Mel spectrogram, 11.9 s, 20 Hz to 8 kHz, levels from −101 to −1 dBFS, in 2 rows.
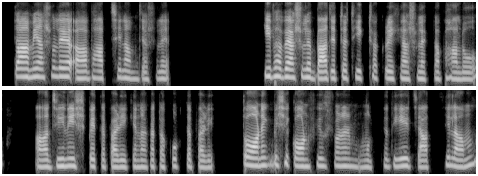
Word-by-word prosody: তো - - -5
আমি 255 +1 +3
আসলে 270 +1 -1 0.2
আ - - +5 0.2
ভাবছিলাম 220 0 -2
যে - - -8
আসলে 205 +2 -7 1.3
কিভাবে 265 -1 +4
আসলে 245 0 0
বাজেটটা 210 +2 +4
ঠিকঠাক 220 -1 -5
রেখে 205 0 -2
আসলে 200 +1 -3
একটা 205 +2 -7
ভালো 195 0 -1 0.6
আ - - +4 0.2
জিনিস 220 0 +2
পেতে 205 -1 -2
পারি, 200 0 +2
কেনাকাটা 200 -1 -4
করতে 215 -1 -6
পারি। 190 -1 -3 0.4
তো - - -3
অনেক 240 +1 +4
বেশি 295 +5 -1
কনফিউশনের 220 +1 -1 0.2
মধ্যে 195 +2 -10
দিয়ে 220 +2 +1
যাচ্ছিলাম। 200 +2 0
215 Hz, 145 wpm, -25 LUFS, 200-230 Hz, 1.3 s, আ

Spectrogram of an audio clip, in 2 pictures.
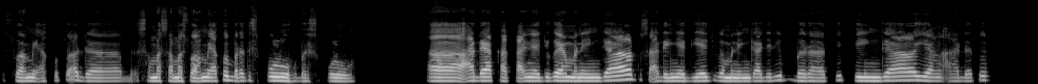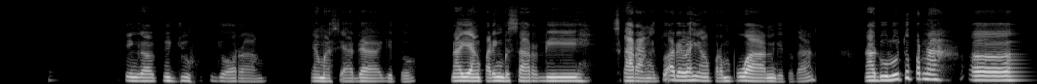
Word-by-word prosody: suami 160 -2 -1
aku 155 +1 -14
tuh - - -10
ada 155 -2 -5
b 155 - -16
sama 160 -2 -1
sama 160 0 -1
suami 160 +1 0
aku 195 +2 -2
berarti 170 +1 -6
10 175 -2 +2
bersepuluh, 155 -1 -5 0.7
eee, 160 -1 +2
ada 170 0 +3
kakaknya 165 0 -1
juga 170 +2 +1
yang 170 - +3
meninggal, 165 +6 +3
terus 225 -3 -21
adiknya 160 0 0
dia 165 +2 0
juga 170 -1 -1
meninggal, 155 +1 +1
jadi 165 +5 -6
berarti 165 -2 -6
tinggal 180 +2 +1
yang 170 -3 -2
ada 155 0 -11
tuh 195 0 -9 1.7
tinggal 165 -2 0
7, 170 -1 -4 0.2
7 165 -1 -13
orang, 145 -2 -9 0.5
yang 155 - -4
masih 145 -1 -3
ada 145 0 -4
gitu, 140 0 -12 0.3
nah 170 0 +2
yang 170 -1 +7
paling 165 +2 +3
besar 165 0 -2
di, 165 0 +5 0.2
sekarang 160 -4 -1
itu 145 - -17
adalah 190 -2 +3
yang 175 -3 0
perempuan 155 0 +1
gitu 135 -3 -12
kan, 145 +8 -11 0.5
nah 180 0 +3
dulu 195 +5 +5
tuh 300 - 0
pernah, 240 -4 +1 0.2
eee, 195 -1 +5
165 Hz, 155 wpm, -20 LUFS, 155-175 Hz, 1.7 s, yang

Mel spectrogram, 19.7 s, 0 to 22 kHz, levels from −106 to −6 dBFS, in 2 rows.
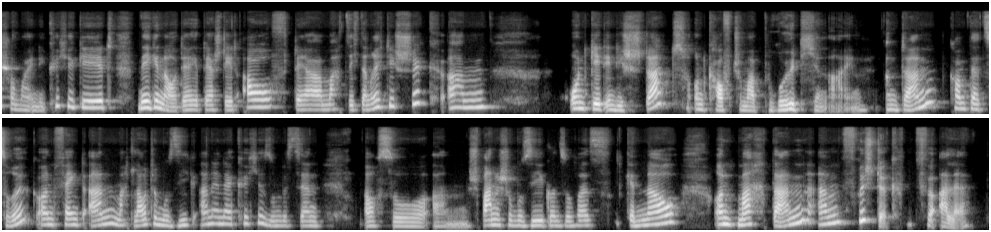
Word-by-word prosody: schon 190 - 0
mal 160 -2 -7
in 140 - -7
die 140 - -10
Küche 300 -2 -3
geht 240 -1 +3 0.2
ne, 235 +1 +7
genau, 210 - +3
der 165 +4 -1
der 165 0 -3
steht 155 -2 -4
auf, 260 +1 +5 0.2
der 170 0 +2
macht 175 +1 -6
sich 165 -1 -6
dann 170 +1 -2
richtig 260 +5 -1
schick, 395 +1 -3
ähm, 250 +2 0 0.7
und 210 0 +4
geht 185 -1 +6
in 165 - 0
die 155 - -1
Stadt 380 - +1
und 180 -2 -3
kauft 145 -1 +1
schon 155 - -6
mal 140 - +2
Brötchen 160 +3 0
ein. 155 - -10 0.2
Und 170 -1 -4
dann 155 - +4 0.2
kommt 205 -1 -1
er 185 -2 0
zurück 260 - -2
und 205 0 -1
fängt 205 -1 -1
an, 215 +8 +1
macht 185 -3 -6
laute 195 +6 0
Musik 180 0 -4
an 215 +2 -3
in 235 -1 -2
der 225 -1 -2
Küche, 240 +2 -5
so 170 -5 -6
'n - - -7
bisschen 165 -1 -7 0.4
auch 160 +1 -1
so, 150 -2 -3
ähm, 75 0 -9
spanische 185 +1 0
Musik 170 0 -2
und 170 0 -2
sowas. 175 +2 -6
Genau. 215 - +4 0.3
Und 220 -1 +4
macht 210 +3 +3
dann, 270 +10 +4
ähm, 250 +8 +2
Frühstück 345 +6 0
für - - -3
alle. - - -1
185 Hz, 190 wpm, -24 LUFS, 165-240 Hz, 0.7 s, ne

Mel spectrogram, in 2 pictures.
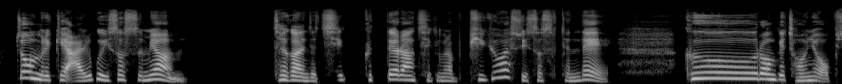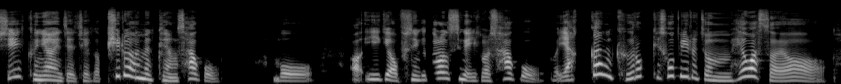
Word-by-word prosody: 쫌 295 -4 +3
이렇게 200 -1 0
알고 200 +8 +2
있었으면 215 +2 +1 0.9
제가 200 -3 +4
인제 165 -2 -5
지 210 +7 -2 0.2
그때랑 215 -1 +1
지금이랑 170 -3 -7
비교할 285 +11 -2
수 - - -2
있었을 175 -1 -4
텐데 170 -3 0 0.7
그런 270 -2 +2
게 215 - -1
전혀 175 -2 -3
없이 305 - 0
그냥 210 -3 +3
인제 165 -3 -5
제가 150 +1 -9
필요하면 365 - +3
그냥 165 -4 -3
사고 165 - 0 0.5
뭐 160 -2 -4 0.4
아 - - +1
이게 235 -1 -1
없으니까 205 +4 -2
떨어졌으니까 270 -6 +2
이걸 170 0 -6
사고 265 +9 -2
뭐 - - -8
약간 460 -5 +3
그렇게 310 +5 -4
소비를 375 -5 0
좀 185 -7 -3
해 290 - -4
왔어요. 170 - +2
215 Hz, 300 characters per minute, -25 LUFS, 175-270 Hz, 0.9 s, 제가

